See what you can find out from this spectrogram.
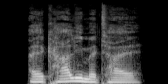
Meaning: alkali metal
- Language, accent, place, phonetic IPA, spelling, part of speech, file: German, Germany, Berlin, [alˈkaːlimeˌtal], Alkalimetall, noun, De-Alkalimetall.ogg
